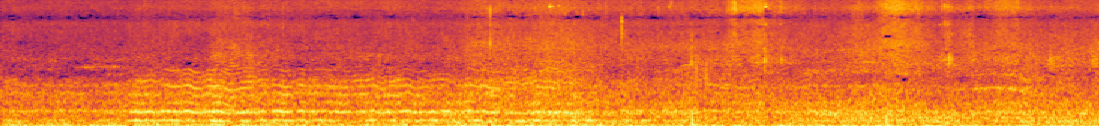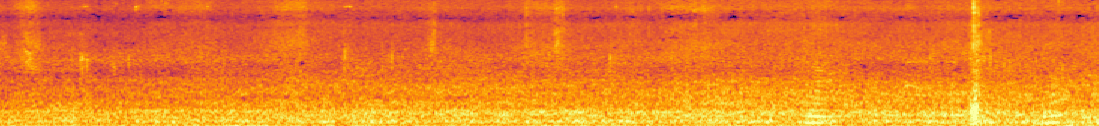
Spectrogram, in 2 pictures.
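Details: Honey bees gathered in a clump in front of the hives, a continuous swarming buzz with wavering mid tones and occasional faint clicks and rustles.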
